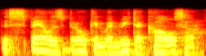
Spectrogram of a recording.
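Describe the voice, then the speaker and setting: Slightly husky male narrator. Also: mid-range voice, fairly even intonation, moderate pace, a little mellow. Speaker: stage-direction narrator. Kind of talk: scripted narration at a table read.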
